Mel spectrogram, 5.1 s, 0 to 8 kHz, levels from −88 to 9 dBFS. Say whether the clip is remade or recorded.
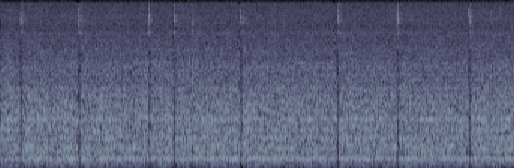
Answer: remade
